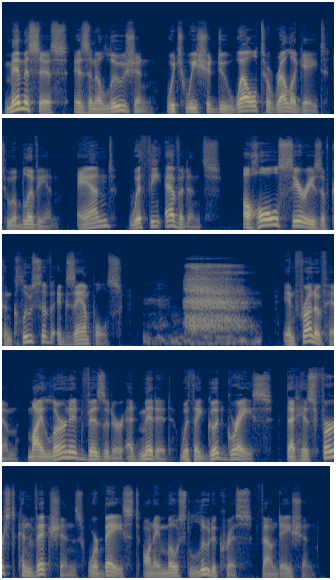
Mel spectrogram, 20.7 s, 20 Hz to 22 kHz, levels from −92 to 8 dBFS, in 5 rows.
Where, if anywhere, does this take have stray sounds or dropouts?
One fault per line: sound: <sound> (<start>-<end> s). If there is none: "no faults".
sound: sigh (10.1-11.6 s)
